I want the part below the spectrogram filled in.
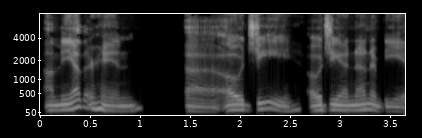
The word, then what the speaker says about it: Anunoby: Have I been saying his name wrong? – Anunoby. No, I just said it really goofily. – Okay. No, my fault. I'm not trying to call you out. Yeah. I thought I was saying it wrong.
